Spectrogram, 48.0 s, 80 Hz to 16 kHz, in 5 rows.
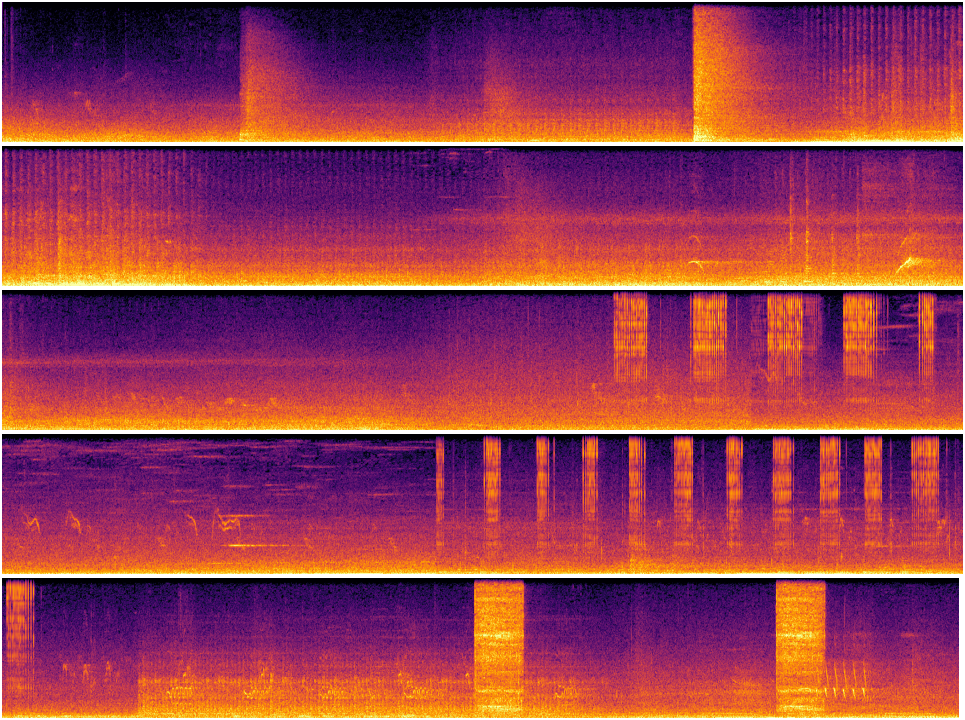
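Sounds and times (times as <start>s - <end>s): faint short squeaks: 25.4s - 29.1s, 33.1s - 38.8s, 43.2s - 43.7s, 46.2s - 46.8s.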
